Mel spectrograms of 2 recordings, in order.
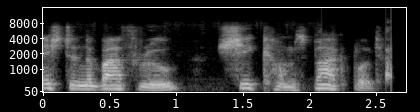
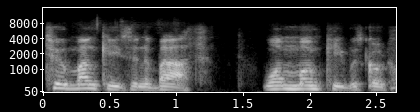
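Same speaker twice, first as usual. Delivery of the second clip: ordinary delivery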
